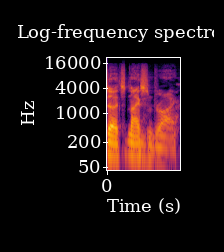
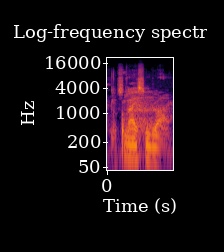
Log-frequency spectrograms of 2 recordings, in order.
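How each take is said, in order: First: Said in the usual way. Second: Quiet satisfied echo; soft repeat. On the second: Shown as a demonstration. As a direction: repeat it softly to yourself.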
